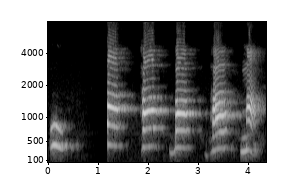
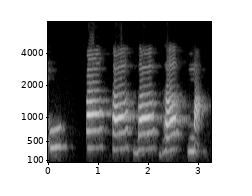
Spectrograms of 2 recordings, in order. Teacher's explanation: इनका उच्चारण स्थान होता है ओष्ठ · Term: ओष्ठ वर्ण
